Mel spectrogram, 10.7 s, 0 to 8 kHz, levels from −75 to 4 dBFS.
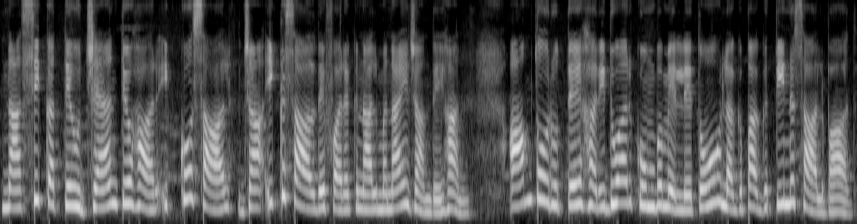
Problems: constant background noise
